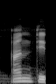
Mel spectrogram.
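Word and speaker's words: أنا: یہ بھی ساتھ یاد رکھو کہ انا کو ہمیشہ ان بغیر الف کے پڑھنا چاہیے. انا نہیں ہے بلکہ انا.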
